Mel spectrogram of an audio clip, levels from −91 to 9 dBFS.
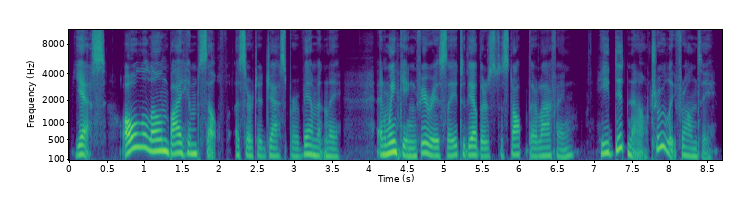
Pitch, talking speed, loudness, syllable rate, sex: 185 Hz, 160 wpm, -19 LUFS, 5.2 syllables/s, female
